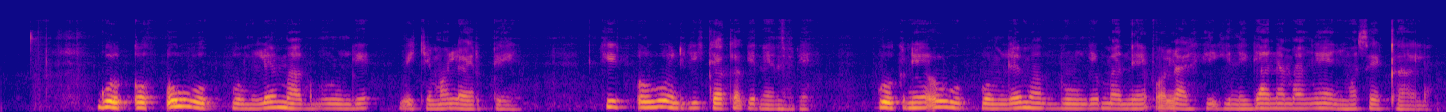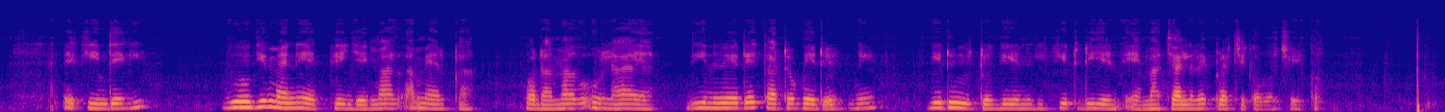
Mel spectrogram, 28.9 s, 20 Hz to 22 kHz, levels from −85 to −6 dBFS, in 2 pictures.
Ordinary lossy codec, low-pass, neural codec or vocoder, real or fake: MP3, 96 kbps; 10.8 kHz; codec, 24 kHz, 3 kbps, HILCodec; fake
